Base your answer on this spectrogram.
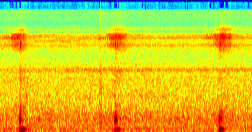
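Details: Sleeping Boxer puppy snoring: short breathy snorts with a low rumble and a hissy upper edge, coming about every two seconds, three in a row, over a steady faint background hiss.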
